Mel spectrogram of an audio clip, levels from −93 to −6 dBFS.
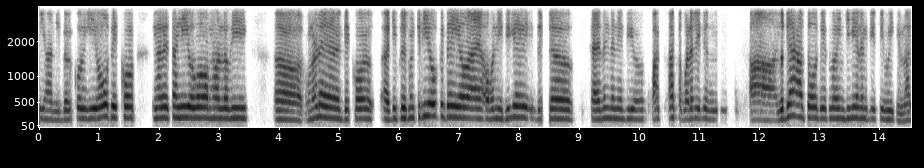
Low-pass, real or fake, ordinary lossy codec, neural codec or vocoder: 3.6 kHz; fake; Opus, 16 kbps; codec, 24 kHz, 0.9 kbps, WavTokenizer, medium music audio release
